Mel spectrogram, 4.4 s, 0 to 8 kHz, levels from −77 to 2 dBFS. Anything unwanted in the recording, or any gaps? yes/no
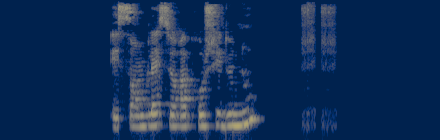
yes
